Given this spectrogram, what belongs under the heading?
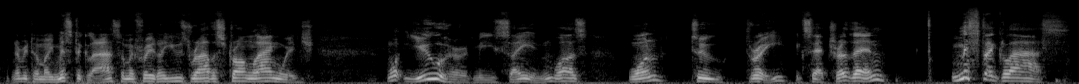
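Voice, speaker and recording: An actor playing a modest, eager British amateur magician in a radio drama, chatty, hesitant and apologetic. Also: male voice, medium pitch.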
